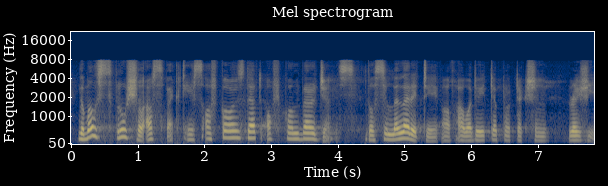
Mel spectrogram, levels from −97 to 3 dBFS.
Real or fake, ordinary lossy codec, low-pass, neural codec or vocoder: fake; none; none; codec, 16 kHz, 1 kbps, FunCodec, trained on Chinese and English, 50 frames a second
